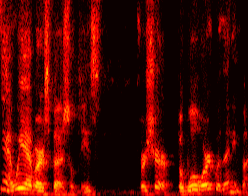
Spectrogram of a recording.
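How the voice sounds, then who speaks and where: A man talks with a slight Texas accent. His pitch is fairly high. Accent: slight Texas twang. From Texas, rural. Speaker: realtor. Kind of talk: webinar presentation. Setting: video call webinar.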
